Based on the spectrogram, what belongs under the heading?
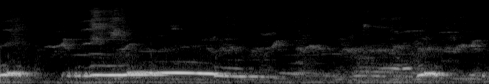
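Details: Spotted dove from Java, nodding as it gives the kuk geruk call used to lure its kind; a short coo, then a sustained slightly rising and falling coo, with a final brief note.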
